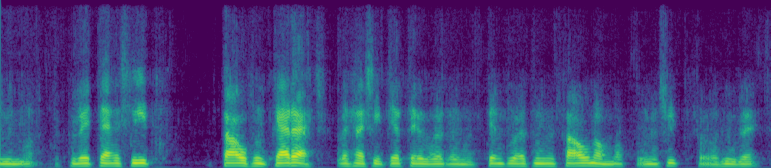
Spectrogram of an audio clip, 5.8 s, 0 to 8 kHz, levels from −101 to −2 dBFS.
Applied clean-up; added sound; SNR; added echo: neural mask model DeepFilterNet 3.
